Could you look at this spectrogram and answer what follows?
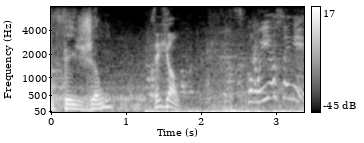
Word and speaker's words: feijão: A gente engole o I, né? Em muitas regiões, a vogal I, quando está com outra, desaparece. Eles falam que mineiro fala muito vogais juntos.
